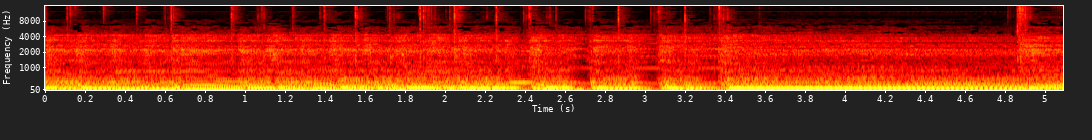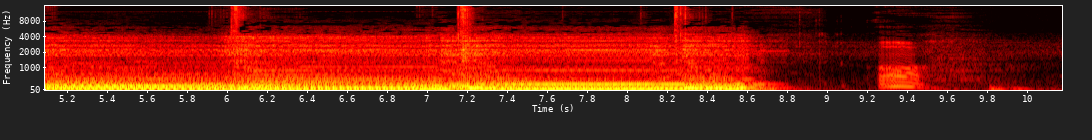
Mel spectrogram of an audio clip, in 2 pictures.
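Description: Electric bass guitar played through the Growler bass plugin, heavily distorted. First comes a run of quick notes, then long held low notes, and the playing stops about a second before the end.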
